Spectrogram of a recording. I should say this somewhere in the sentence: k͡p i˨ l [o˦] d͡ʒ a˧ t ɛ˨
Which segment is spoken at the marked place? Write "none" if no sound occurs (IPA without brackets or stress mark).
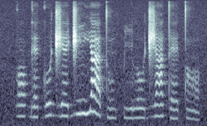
o˨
